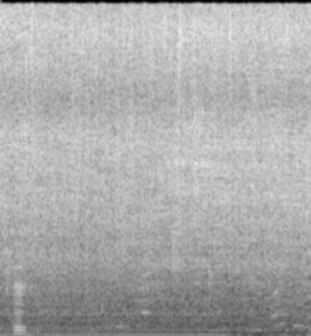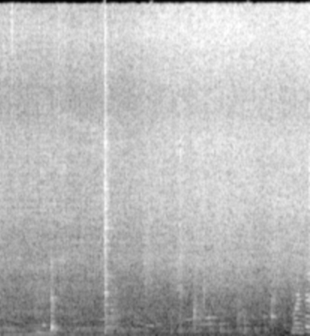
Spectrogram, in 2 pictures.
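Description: Peas with onion and curry leaves sizzling in hot oil in a pan as they are stirred, with two sharp clicks of the spatula against the pan about five seconds in. A low steady hum stops just before the clicks.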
